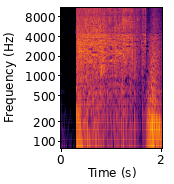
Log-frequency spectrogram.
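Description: Glass-shattering sound effect: after a brief silence, a sudden loud crash about a quarter second in, then a spray of breaking glass that trails off near the end.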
